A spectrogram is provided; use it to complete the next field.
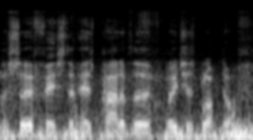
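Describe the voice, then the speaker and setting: In an Australian accent, a man speaks with fairly even intonation amid audible room echo and noticeable background noise. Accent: thick Australian. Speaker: vlogger. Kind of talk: casual video tour narration. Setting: outdoors on a windy hill.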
